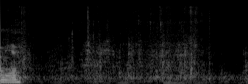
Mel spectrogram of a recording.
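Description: Faint rustling of a nylon magazine placard being picked up and turned over in the hands.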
